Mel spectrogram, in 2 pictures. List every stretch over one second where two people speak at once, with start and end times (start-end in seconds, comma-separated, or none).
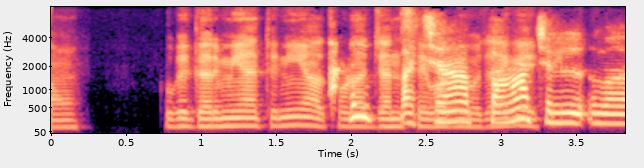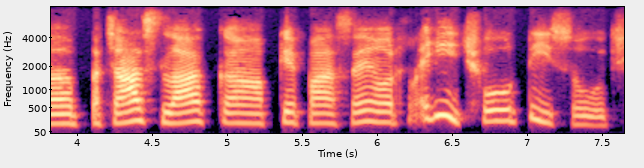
1.9-3.3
